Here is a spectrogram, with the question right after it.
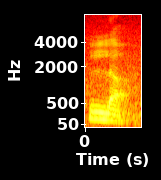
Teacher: ल को बोलते समय जीभ के जो किनारे हैं वे ऊपर लग जाते हैं तालु से और वायु उनके किनारों से बाहर निकलती है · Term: पार्श्विक वर्ण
